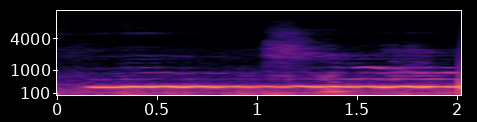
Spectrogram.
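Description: A woman's voice singing one long, low held note with a slight waver, starting just after the start. A faint hiss comes in about a second in.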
